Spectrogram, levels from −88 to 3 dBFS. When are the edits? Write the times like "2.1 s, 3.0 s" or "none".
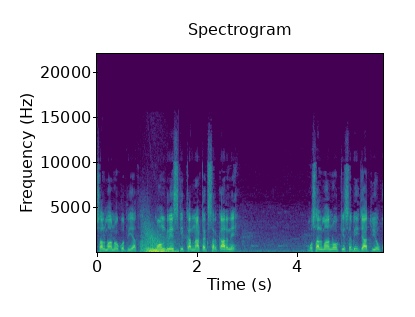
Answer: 1.0 s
